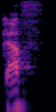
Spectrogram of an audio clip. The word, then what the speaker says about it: Gough: Simon Go and Go. Did I pronounce that correctly? Go. It's Guff? Gough. Guff. Yeah. Guh.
